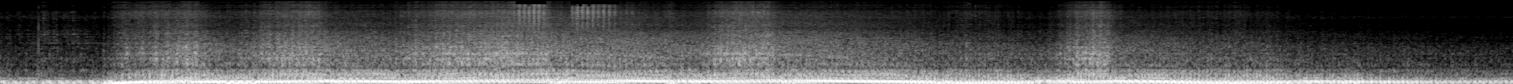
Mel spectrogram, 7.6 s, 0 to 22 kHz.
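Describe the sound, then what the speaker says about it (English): A 1998 Chevy 3500 pickup truck engine revs loudly up and down a few times, rising and falling in pitch with a rough rumbling tone, close by. "I'll put you here and we'll give a couple revs"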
